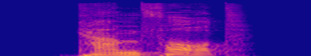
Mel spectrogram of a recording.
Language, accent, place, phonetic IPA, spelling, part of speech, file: German, Germany, Berlin, [ˌkaːm ˈfɔʁt], kam fort, verb, De-kam fort.ogg
- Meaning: first/third-person singular preterite of fortkommen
